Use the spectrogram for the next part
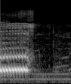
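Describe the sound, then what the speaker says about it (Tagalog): A turkey gives a short, loud, rapid gobbling burst close by, then a quiet background hum follows. "Yes po, pabo yan."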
